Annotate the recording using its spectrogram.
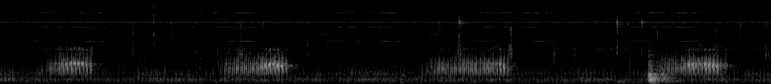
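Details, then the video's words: Donat (Doughnut), a pet cat described as having the loudest purr, purrs in soft raspy bursts roughly every two seconds, swelling and fading with each breath over a faint steady background hum. "Raja ngorok/the purring machine (cat's purring)"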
